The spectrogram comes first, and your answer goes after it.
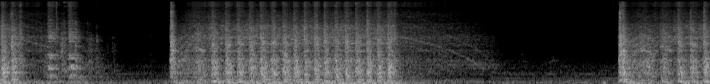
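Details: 1994 Pontiac Trans Am Formula V8 that stalled under hard acceleration, then idled low and rough; opti, coil and ignition module replaced, has spark and fuel: starter churns in steady bursts but never fires; crank no start, owner suspects low fuel pressure or fuel pump.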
